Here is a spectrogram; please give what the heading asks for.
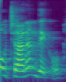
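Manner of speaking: ordinary talk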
